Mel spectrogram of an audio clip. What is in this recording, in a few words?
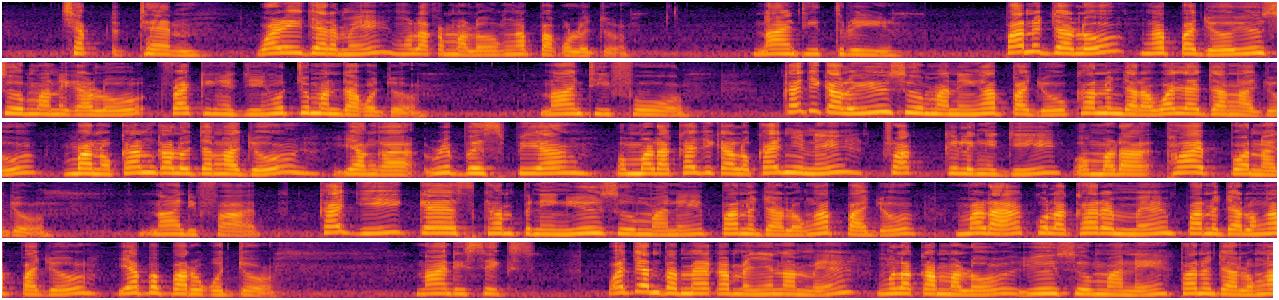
Warlpiri; Fracking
